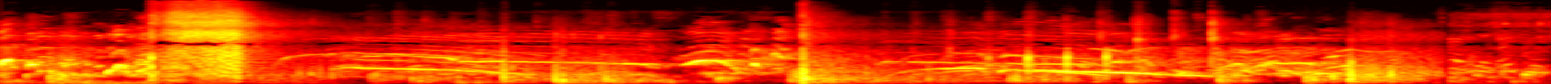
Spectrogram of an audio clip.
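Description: Fireworks: a loud hissing rush about a second in as one is launched, then a single sharp bang a little after five seconds.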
